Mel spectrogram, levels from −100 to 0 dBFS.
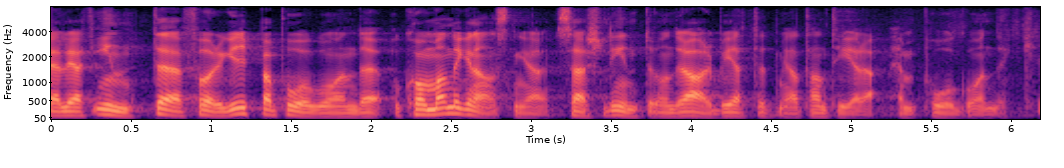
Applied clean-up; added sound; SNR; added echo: none; none; none; none.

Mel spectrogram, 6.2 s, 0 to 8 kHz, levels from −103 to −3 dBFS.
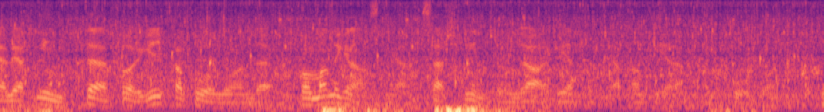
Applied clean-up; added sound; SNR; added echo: none; Stream; -4 dB; none.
